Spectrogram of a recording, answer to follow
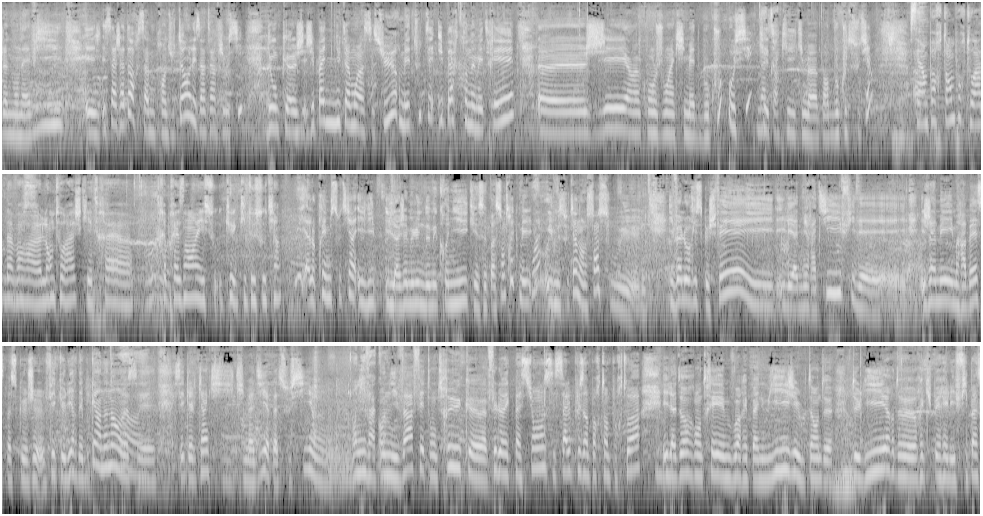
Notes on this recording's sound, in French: Nous avons enregistré l'épisode en terrasse de café, face au centre Pompidou, un régal.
